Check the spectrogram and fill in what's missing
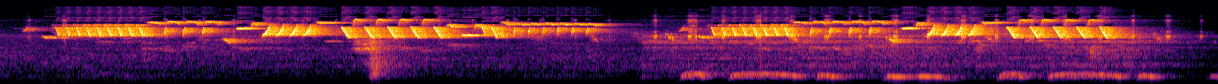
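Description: A wren sings two loud, high outbursts of rapid trills and chattering notes, each about six seconds long. Soft, low hooting notes sound faintly beneath the second phrase.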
